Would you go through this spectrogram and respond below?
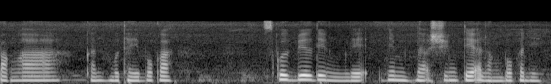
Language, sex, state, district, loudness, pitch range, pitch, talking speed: Mizo, female, Mizoram, Aizawl, -17 LUFS, 180-195 Hz, 185 Hz, 195 wpm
